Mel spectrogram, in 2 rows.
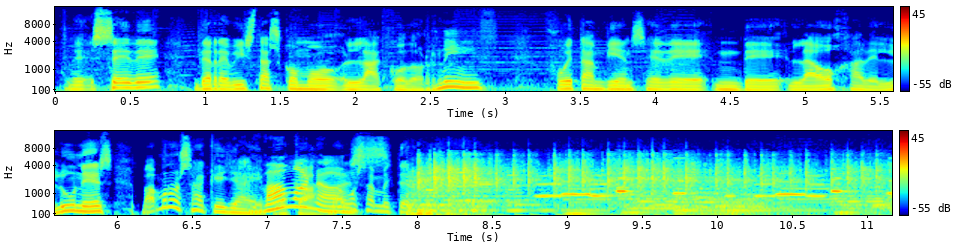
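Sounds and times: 
speech: 0.1s - 10.0s
typewriters clattering in a newsroom at Madrid's Palacio de la Prensa: 7.9s - 11.1s.

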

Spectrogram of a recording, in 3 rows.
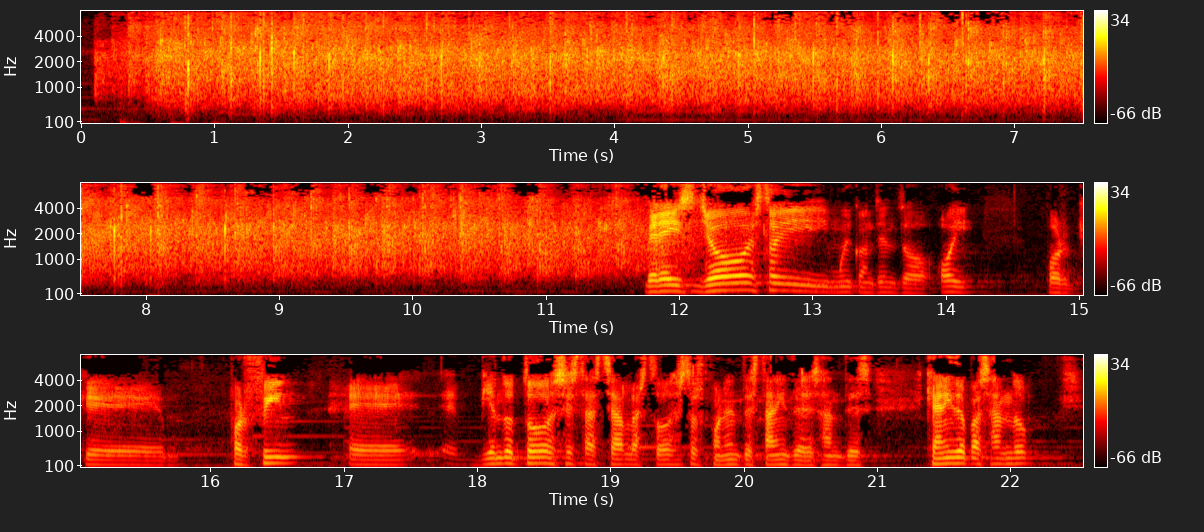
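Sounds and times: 
audience applause: 0.0s - 12.2s
speech: 11.8s - 22.5s.

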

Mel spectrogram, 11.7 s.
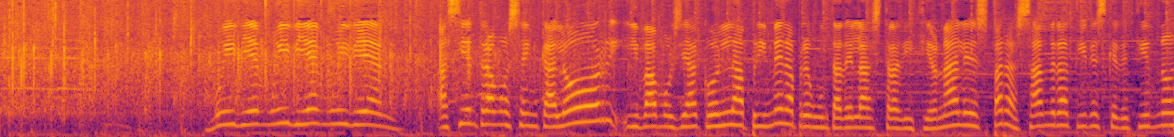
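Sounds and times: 
audience applause: 0.0s - 5.9s
speech: 2.1s - 11.7s.

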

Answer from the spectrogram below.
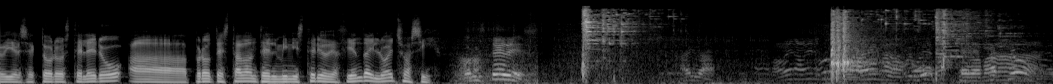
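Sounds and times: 
speech: 0.0s - 5.9s
crockery smashing against the floor: 5.8s - 6.9s, 8.3s - 10.2s.

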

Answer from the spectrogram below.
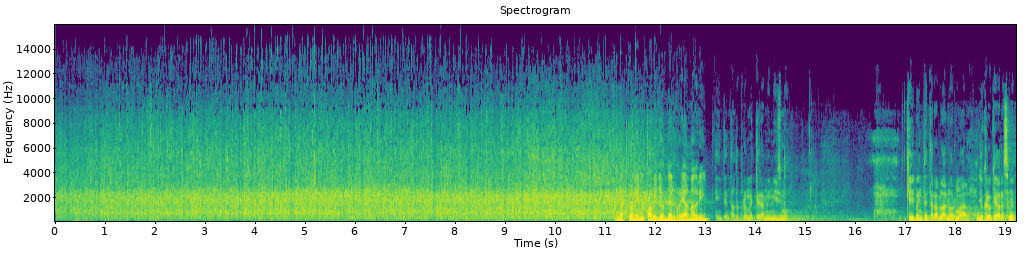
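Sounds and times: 
sustained ovation from a large audience: 0.0s - 13.1s
speech: 11.2s - 15.0s, 17.0s - 19.2s.

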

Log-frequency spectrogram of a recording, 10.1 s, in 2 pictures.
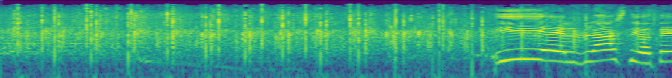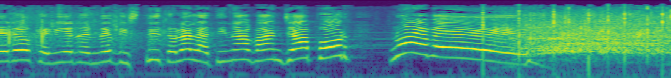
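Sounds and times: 
audience applauding at a school team competition: 0.0s - 6.6s, 8.6s - 10.0s
speech: 3.7s - 9.3s.

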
